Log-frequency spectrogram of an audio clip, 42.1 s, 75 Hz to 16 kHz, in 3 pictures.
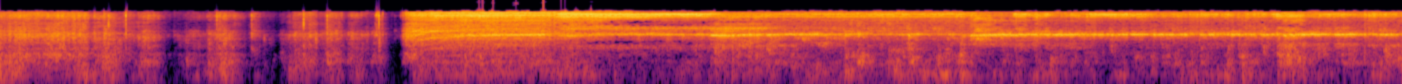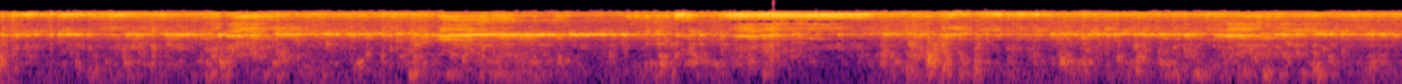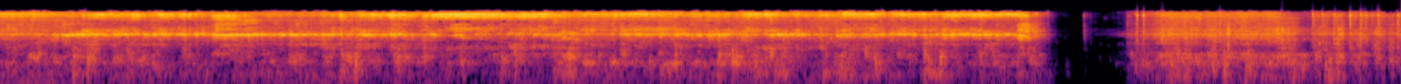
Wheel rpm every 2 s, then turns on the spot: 20, 30, 190, 230, 230, 230, 230, 230, 230, 230, 230, 240, 230, 230, 230, 230, 230, 230, 220, 30, 20.
0-2 38-42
